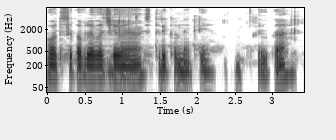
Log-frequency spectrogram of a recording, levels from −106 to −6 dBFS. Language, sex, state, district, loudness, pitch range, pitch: Hindi, male, Bihar, Saharsa, -30 LUFS, 95-105 Hz, 100 Hz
